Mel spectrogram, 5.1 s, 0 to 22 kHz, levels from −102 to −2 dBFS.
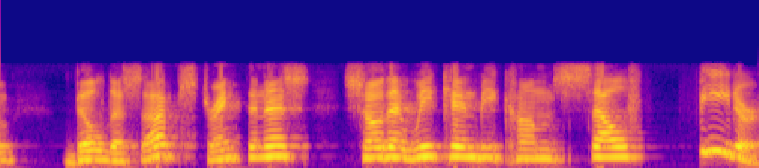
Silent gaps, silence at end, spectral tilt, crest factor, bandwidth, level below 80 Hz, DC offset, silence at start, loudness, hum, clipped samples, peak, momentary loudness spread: none; 0 s; -8 dB/octave; 14 dB; 5.4 kHz; -54 dBFS; under 0.1%; 0 s; -14 LUFS; none; under 0.1%; 0 dBFS; 15 LU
